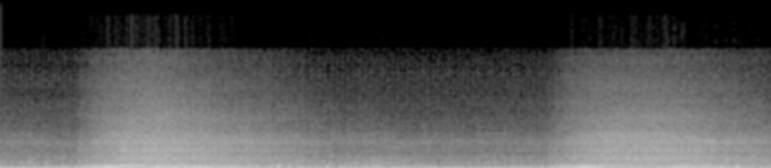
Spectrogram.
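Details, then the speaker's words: Mitsubishi EVO X, first start after engine reinstalled and components reconnected, jump-started: catches and settles, then two clean blips rise and fall smoothly, no knocks or rattles; healthy start and rev. "It's alive! This is a moment that I've been waiting for so long. The EVO is finally alive again."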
